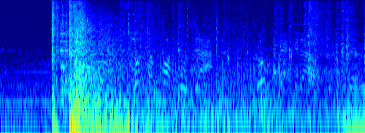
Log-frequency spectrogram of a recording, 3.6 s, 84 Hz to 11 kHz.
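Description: Loud gunfire in Hitman 3 breaks in sharply after a quiet moment, with a heavy booming report followed by echoing, rumbling tail and lingering game ambience.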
